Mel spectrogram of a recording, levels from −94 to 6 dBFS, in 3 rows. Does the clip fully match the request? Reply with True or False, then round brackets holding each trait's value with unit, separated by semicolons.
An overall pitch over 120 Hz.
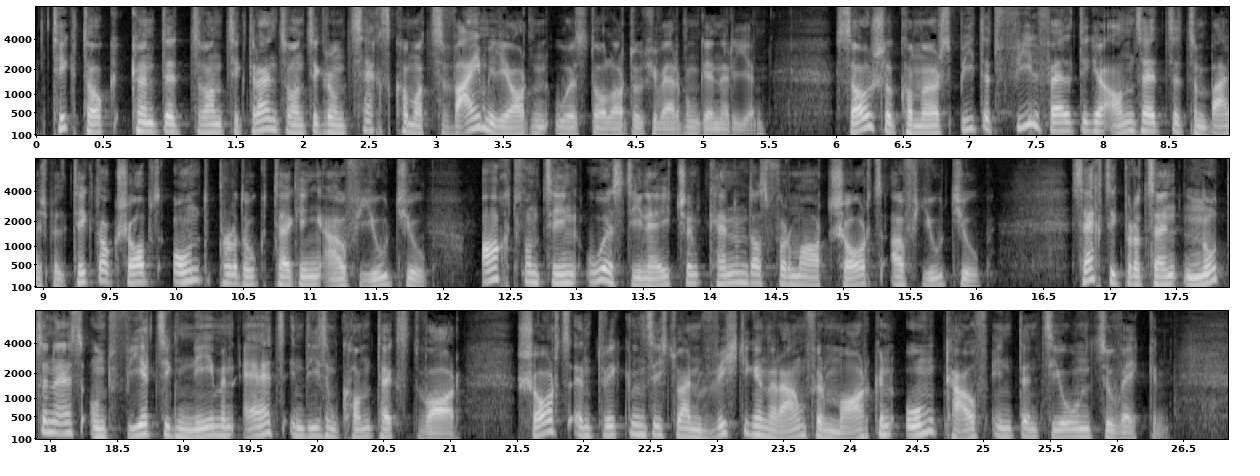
True (135 Hz)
